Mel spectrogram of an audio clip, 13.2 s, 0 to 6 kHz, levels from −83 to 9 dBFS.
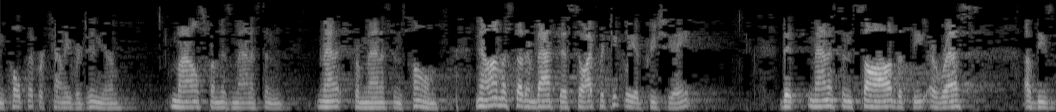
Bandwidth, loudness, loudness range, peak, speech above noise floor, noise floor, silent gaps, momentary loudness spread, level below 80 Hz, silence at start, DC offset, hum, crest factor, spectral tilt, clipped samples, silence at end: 5.6 kHz; -25 LUFS; 6 LU; -4 dBFS; 31 dB; -56 dBFS; none; 13 LU; -66 dBFS; 0 s; under 0.1%; none; 22 dB; -9.5 dB/octave; under 0.1%; 0 s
